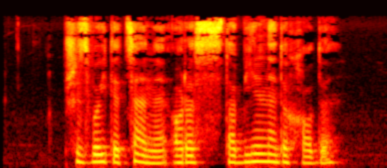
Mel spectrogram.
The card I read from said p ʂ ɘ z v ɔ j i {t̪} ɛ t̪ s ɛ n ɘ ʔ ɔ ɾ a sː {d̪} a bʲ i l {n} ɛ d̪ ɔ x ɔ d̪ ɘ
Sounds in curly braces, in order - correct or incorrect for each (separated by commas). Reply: correct, incorrect, correct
